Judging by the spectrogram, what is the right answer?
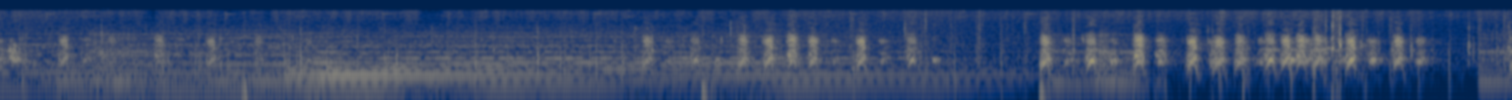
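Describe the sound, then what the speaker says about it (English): Dogs bark repeatedly in bursts in the video game Kingdom Come: Deliverance, with yips and whimpers, over a steady low background hum; the barking grows busier toward the end. "usually he comes out when he hears the dogs barking"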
